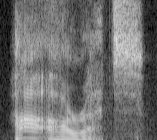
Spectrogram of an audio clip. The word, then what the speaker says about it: Haaretz: I saw Mamdani shared that Haaretz article today. Oh, he did? Mm-hmm. Well, that's part of the global jihad that Kristen Gillibrand was talking about, spreading Haaretz articles. That's right. Haaretz.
